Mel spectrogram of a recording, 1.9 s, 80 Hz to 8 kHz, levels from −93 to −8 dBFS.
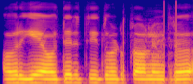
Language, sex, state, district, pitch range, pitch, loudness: Kannada, male, Karnataka, Bijapur, 130-135 Hz, 130 Hz, -16 LUFS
